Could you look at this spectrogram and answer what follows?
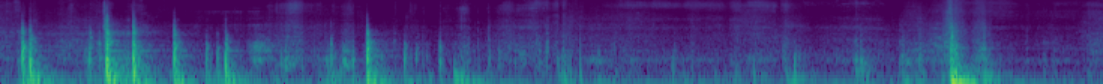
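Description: MINI Cooper rear seat backrest being worked onto its metal hinge bracket: a quick run of clicks and knocks in the first few seconds, then one louder thunk near the end.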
